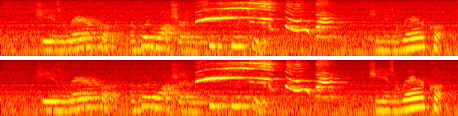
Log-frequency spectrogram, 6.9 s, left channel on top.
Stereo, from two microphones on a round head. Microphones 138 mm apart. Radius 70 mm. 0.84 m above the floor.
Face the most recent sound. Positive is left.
turn(degrees=-40)  # may be behind; listen again after turning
